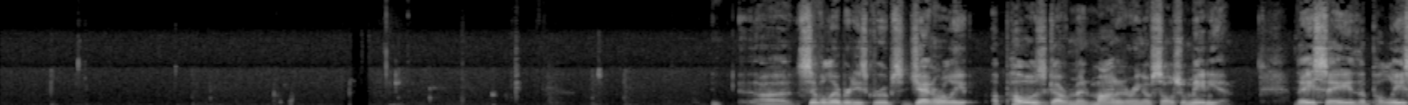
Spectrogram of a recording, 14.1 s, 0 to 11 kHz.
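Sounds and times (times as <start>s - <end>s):
person sipping coffee from a cup: 2.7s - 3.1s
speech: 7.6s - 12.4s, 13.0s - 14.0s.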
